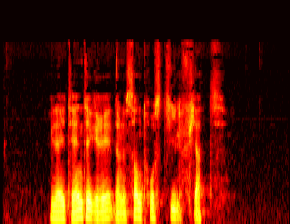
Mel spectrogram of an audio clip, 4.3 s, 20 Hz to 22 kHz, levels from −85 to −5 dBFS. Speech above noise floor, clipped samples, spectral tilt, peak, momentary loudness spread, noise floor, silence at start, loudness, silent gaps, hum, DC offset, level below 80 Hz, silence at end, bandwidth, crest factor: 47 dB; under 0.1%; -6.5 dB/octave; -2 dBFS; 17 LU; -67 dBFS; 0.75 s; -20 LUFS; none; none; under 0.1%; -42 dBFS; 1 s; 11.5 kHz; 20 dB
